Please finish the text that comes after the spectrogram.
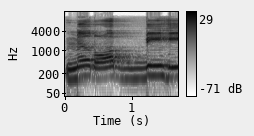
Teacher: یہاں پر ادغام ہوگا اور ادغام بلا غنہ ہوگا، یعنی غنہ نہیں کیا جائے گا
